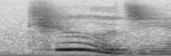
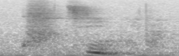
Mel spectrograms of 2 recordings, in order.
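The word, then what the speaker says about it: 九時: 그 다음 큐지 아니고요. 쿠지입니다. 요렇게 4, 7, 9에 대한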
